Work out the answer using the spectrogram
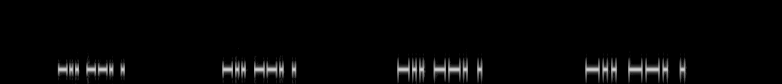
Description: Morse code, heard as a keyed tone, about 37 wpm, 700 Hz. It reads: DGE DGE DGE DGE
